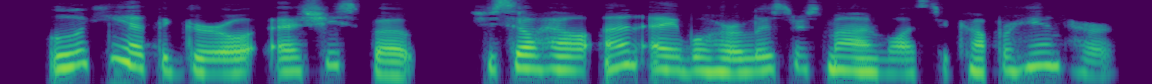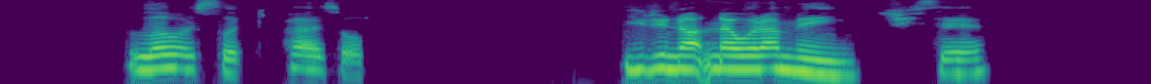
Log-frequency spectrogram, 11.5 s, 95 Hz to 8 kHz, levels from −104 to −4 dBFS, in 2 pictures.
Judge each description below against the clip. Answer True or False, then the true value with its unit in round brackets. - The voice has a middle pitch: False (200 Hz)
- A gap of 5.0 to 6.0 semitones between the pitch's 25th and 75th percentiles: False (3.3 semitones)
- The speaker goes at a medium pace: True (155 wpm)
